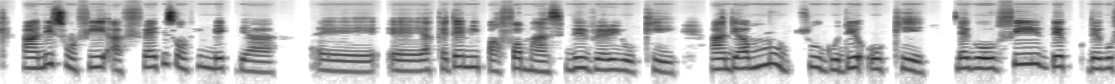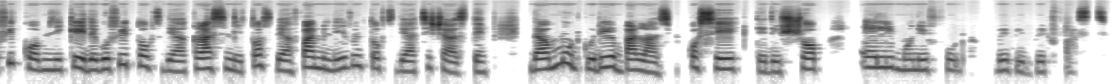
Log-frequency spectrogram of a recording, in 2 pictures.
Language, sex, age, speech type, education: Nigerian Pidgin, female, 30-45, spontaneous, tertiary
